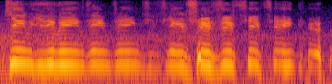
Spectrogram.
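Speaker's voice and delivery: high-pitched repeated chinging noise; imitated coin jingle. Mimicking coins after asking for spare dollars, imitated jingle.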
